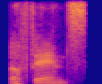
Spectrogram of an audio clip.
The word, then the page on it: offence: Indian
